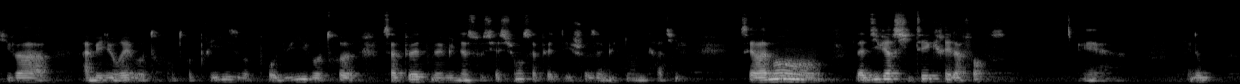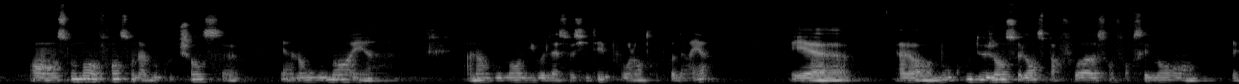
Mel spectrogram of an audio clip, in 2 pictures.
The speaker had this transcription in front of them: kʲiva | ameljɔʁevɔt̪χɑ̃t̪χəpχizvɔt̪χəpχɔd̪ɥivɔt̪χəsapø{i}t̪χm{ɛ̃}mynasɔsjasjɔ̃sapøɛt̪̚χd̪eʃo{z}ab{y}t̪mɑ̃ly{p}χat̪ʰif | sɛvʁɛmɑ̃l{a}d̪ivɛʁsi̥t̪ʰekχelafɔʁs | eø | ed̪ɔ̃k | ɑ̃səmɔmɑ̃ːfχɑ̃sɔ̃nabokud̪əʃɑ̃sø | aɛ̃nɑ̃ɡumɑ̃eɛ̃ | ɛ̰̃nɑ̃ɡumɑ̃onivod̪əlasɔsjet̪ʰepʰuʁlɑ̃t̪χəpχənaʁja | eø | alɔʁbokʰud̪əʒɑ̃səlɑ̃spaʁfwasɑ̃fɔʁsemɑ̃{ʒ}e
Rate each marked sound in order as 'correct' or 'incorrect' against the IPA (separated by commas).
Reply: incorrect, incorrect, correct, correct, incorrect, correct, incorrect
